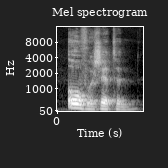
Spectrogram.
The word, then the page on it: ferry: /ˈfɛɹ.i/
